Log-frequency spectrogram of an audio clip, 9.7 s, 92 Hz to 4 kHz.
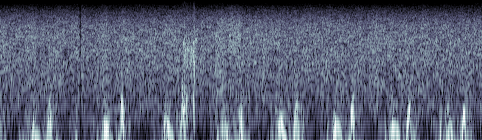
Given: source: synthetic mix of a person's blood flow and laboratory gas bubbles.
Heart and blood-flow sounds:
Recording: Doppler ultrasound of blood flow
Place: precordium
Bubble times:
3.60-3.95 s: bubbles
From the record:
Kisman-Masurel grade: 113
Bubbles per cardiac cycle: 1 to 2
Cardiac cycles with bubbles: 1 to 10%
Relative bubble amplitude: loud (0.450 to 0.775)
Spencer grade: 1 (occasional bubble signal discernible with the cardiac motion signal, with majority of cardiac periods free of bubbles)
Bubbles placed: only in the low amplitude regions of the cardiac cycle

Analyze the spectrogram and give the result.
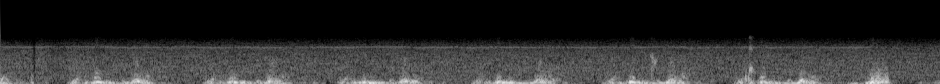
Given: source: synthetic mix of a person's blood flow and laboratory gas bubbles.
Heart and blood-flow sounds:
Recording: Doppler ultrasound of blood flow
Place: precordium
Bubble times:
6.50-6.58 s: bubbles
7.44-7.56 s: bubbles
From the record:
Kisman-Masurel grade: 112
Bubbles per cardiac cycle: 1 to 2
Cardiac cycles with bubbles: 1 to 10%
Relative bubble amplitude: moderate (0.250 to 0.450)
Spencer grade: 1 (occasional bubble signal discernible with the cardiac motion signal, with majority of cardiac periods free of bubbles)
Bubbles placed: only in the low amplitude regions of the cardiac cycle

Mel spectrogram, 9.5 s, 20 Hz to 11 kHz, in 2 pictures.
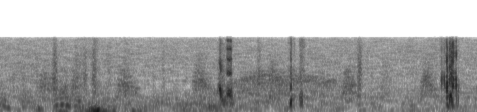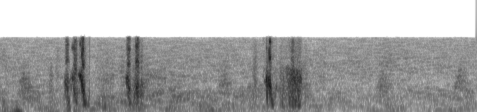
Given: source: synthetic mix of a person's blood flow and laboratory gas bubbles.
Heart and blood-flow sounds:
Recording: Doppler ultrasound of blood flow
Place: subclavian vein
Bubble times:
2.18-2.35 s: bubbles
2.89-2.96 s: bubbles
3.00-3.06 s: bubbles
4.40-4.61 s: bubbles
5.42-5.67 s: bubbles
6.02-6.23 s: bubbles
7.40-7.55 s: bubbles
7.59-7.80 s: bubbles
From the record:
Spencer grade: 2 (many but less than half of the cardiac periods contain bubble signals, singularly or in groups)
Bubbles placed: anywhere in the cardiac cycle

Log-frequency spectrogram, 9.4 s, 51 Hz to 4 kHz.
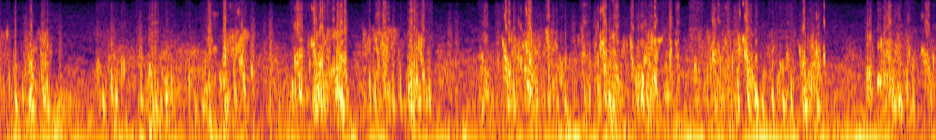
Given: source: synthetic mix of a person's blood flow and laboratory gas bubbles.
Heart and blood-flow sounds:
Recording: Doppler ultrasound of blood flow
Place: subclavian vein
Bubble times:
0.00-0.53 s: bubbles
0.95-1.28 s: bubbles
1.31-1.76 s: bubbles
1.85-1.94 s: bubbles
1.99-2.59 s: bubbles
2.89-3.52 s: bubbles
3.62-4.33 s: bubbles
4.77-5.71 s: bubbles
5.75-5.91 s: bubbles
5.93-6.83 s: bubbles
6.88-8.29 s: bubbles
8.64-9.37 s: bubbles
From the record:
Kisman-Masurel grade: 444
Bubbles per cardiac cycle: continuous sound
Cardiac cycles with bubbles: 100%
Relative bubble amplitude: maximal (0.775 to 0.999)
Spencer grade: 4 (maximum detectable bubble signal sounding continuously throughout systole and diastole of every cardiac period, and overriding the amplitude of the normal cardiac signals)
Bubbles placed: anywhere in the cardiac cycle

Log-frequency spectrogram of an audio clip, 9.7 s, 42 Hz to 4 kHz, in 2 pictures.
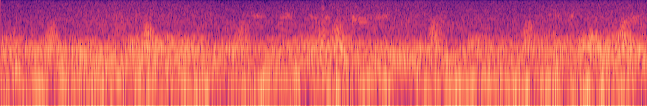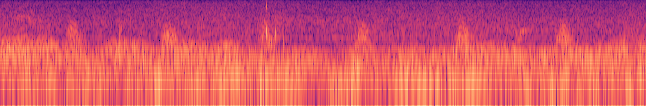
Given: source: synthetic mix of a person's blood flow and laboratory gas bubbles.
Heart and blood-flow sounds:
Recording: Doppler ultrasound of blood flow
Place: subclavian vein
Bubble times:
0.04-0.17 s: bubbles
2.38-2.47 s: bubbles
6.79-7.01 s: bubbles
From the record:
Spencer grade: 2 (many but less than half of the cardiac periods contain bubble signals, singularly or in groups)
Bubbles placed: anywhere in the cardiac cycle

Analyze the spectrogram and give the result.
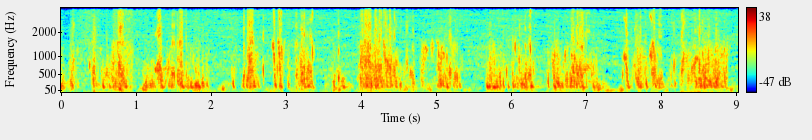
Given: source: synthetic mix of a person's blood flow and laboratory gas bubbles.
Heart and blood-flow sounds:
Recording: Doppler ultrasound of blood flow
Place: precordium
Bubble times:
0.00-0.26 s: bubbles
0.29-0.31 s: bubbles
0.36-0.99 s: bubbles
1.10-2.00 s: bubbles
2.25-2.36 s: bubbles
2.41-2.75 s: bubbles
2.79-3.09 s: bubbles
3.12-3.42 s: bubbles
3.62-3.86 s: bubbles
3.95-4.75 s: bubbles
4.79-5.38 s: bubbles
5.66-6.37 s: bubbles
6.48-7.26 s: bubbles
7.47-8.94 s: bubbles
From the record:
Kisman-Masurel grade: 444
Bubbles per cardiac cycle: continuous sound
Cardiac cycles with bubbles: 100%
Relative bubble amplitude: maximal (0.775 to 0.999)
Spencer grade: 4 (maximum detectable bubble signal sounding continuously throughout systole and diastole of every cardiac period, and overriding the amplitude of the normal cardiac signals)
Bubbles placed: anywhere in the cardiac cycle

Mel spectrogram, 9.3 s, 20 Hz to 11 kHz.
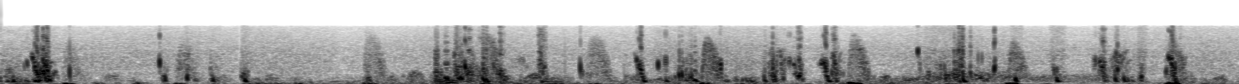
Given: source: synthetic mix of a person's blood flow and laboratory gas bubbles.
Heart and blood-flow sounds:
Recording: Doppler ultrasound of blood flow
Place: subclavian vein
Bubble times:
0.00-0.44 s: bubbles
0.48-0.56 s: bubbles
1.16-1.28 s: bubbles
1.37-1.51 s: bubbles
1.56-1.67 s: bubbles
1.79-1.89 s: bubbles
2.73-2.81 s: bubbles
3.22-3.96 s: bubbles
4.02-4.12 s: bubbles
4.33-4.41 s: bubbles
4.75-5.27 s: bubbles
5.38-5.49 s: bubbles
5.58-5.67 s: bubbles
5.70-6.04 s: bubbles
6.10-6.38 s: bubbles
6.84-7.50 s: bubbles
7.58-7.67 s: bubbles
7.86-8.01 s: bubbles
8.18-8.60 s: bubbles
8.72-8.90 s: bubbles
From the record:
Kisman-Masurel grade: 242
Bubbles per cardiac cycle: several, 3 to 8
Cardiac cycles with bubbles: 100%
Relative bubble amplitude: moderate (0.250 to 0.450)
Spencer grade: 3 (all of the cardiac periods contain showers or single bubble signals, but not dominating or overriding the cardiac motion signals)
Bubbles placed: anywhere in the cardiac cycle

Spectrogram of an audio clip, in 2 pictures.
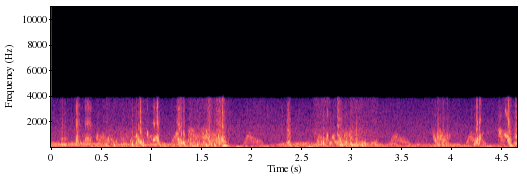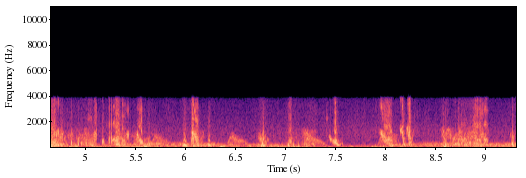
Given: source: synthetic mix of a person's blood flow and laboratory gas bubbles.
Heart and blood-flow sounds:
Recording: Doppler ultrasound of blood flow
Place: subclavian vein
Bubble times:
0.08-0.18 s: bubbles
0.23-0.42 s: bubbles
0.45-1.12 s: bubbles
1.23-1.80 s: bubbles
2.35-2.42 s: bubbles
2.62-3.27 s: bubbles
3.81-4.00 s: bubbles
4.20-4.33 s: bubbles
4.47-5.12 s: bubbles
5.15-5.71 s: bubbles
5.95-6.31 s: bubbles
6.71-6.85 s: bubbles
7.00-7.33 s: bubbles
7.41-7.58 s: bubbles
7.93-8.29 s: bubbles
8.54-9.05 s: bubbles
9.23-9.32 s: bubbles
From the record:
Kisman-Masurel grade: 333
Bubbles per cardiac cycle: rolling drumbeat, 9 or more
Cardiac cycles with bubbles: 50 to 99%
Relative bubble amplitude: loud (0.450 to 0.775)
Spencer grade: 3 (all of the cardiac periods contain showers or single bubble signals, but not dominating or overriding the cardiac motion signals)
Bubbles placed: anywhere in the cardiac cycle

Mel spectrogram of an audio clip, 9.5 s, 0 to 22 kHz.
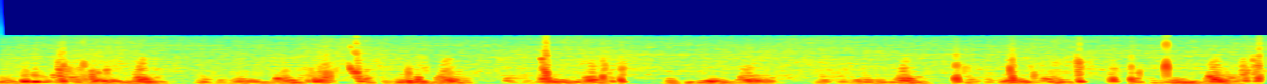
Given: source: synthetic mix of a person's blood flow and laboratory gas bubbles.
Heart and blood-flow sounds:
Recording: Doppler ultrasound of blood flow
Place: precordium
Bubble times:
0.13-0.84 s: bubbles
2.27-2.53 s: bubbles
2.59-2.77 s: bubbles
3.03-3.21 s: bubbles
4.02-4.16 s: bubbles
4.49-4.71 s: bubbles
7.13-7.28 s: bubbles
7.54-7.64 s: bubbles
7.71-7.78 s: bubbles
8.04-8.16 s: bubbles
8.29-8.42 s: bubbles
8.45-8.58 s: bubbles
8.70-8.79 s: bubbles
9.28-9.50 s: bubbles
From the record:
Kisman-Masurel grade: 233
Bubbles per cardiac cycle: several, 3 to 8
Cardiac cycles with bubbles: 50 to 99%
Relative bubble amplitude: loud (0.450 to 0.775)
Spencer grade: 3 (all of the cardiac periods contain showers or single bubble signals, but not dominating or overriding the cardiac motion signals)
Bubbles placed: only in the low amplitude regions of the cardiac cycle

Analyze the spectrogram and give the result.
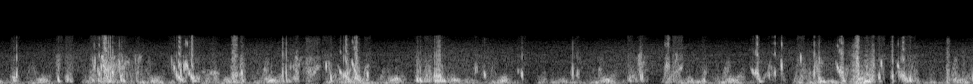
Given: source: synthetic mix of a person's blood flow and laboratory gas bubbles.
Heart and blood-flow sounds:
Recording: Doppler ultrasound of blood flow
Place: precordium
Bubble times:
0.09-0.23 s: bubbles
0.55-0.74 s: bubbles
0.89-1.44 s: bubbles
1.68-2.20 s: bubbles
2.30-2.47 s: bubbles
2.80-3.72 s: bubbles
4.13-4.49 s: bubbles
4.73-4.78 s: bubbles
4.82-4.89 s: bubbles
5.17-5.26 s: bubbles
5.70-5.81 s: bubbles
6.26-6.50 s: bubbles
6.63-6.83 s: bubbles
7.01-7.09 s: bubbles
7.50-7.85 s: bubbles
7.97-8.04 s: bubbles
8.12-8.25 s: bubbles
8.34-8.50 s: bubbles
8.75-8.86 s: bubbles
8.90-9.16 s: bubbles
9.70-9.74 s: bubbles
From the record:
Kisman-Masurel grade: 243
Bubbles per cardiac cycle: several, 3 to 8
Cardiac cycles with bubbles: 100%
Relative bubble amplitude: loud (0.450 to 0.775)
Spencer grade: 3 (all of the cardiac periods contain showers or single bubble signals, but not dominating or overriding the cardiac motion signals)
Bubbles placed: only in the low amplitude regions of the cardiac cycle

